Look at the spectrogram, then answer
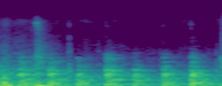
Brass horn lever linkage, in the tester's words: you can hear that vibration zing zing zing just by tapping with your finger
